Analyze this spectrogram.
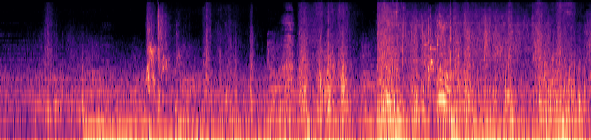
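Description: Action sound effects of a rooftop fight landing: a run of sharp impacts and whooshes with clay roof tiles shattering, the densest crash about four seconds in, over a low steady musical rumble.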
